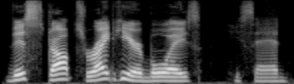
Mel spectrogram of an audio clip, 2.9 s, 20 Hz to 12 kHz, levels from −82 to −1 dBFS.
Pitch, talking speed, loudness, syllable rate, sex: 175 Hz, 145 wpm, -16 LUFS, 3.1 syllables/s, female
